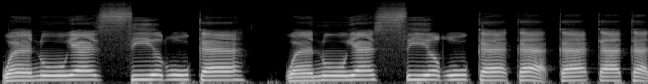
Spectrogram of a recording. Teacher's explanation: Dia Hanya berupa percikan-percikan nafas saja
